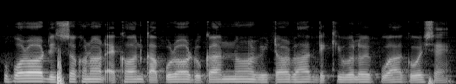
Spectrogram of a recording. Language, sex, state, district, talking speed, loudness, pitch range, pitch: Assamese, male, Assam, Hailakandi, 120 wpm, -20 LUFS, 110-125 Hz, 115 Hz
